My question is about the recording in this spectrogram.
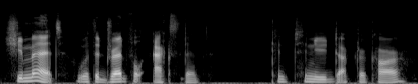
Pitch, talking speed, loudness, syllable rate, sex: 120 Hz, 130 wpm, -22 LUFS, 4.2 syllables/s, male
